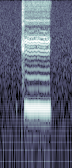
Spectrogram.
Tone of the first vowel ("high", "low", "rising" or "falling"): high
